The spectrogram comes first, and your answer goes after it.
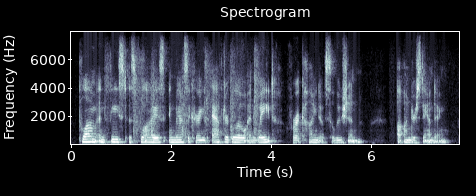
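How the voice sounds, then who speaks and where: A woman speaks with an upstate New York accent at a fairly slow pace. Her pitch is fairly low, with ordinary pitch variation. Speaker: poet. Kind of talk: poetry reading.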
